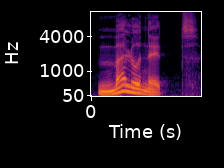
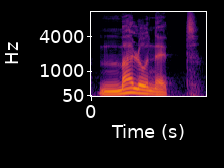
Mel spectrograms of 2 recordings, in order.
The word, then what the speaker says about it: malhonnête: Malhonnête. Okay, remember H doesn't exist, so malhonnête. Don't insist on the final E. Malhonnête. And here you get E accent circonflexe, so you pronounce it like E.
